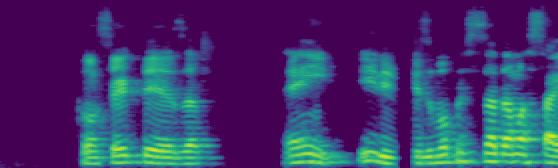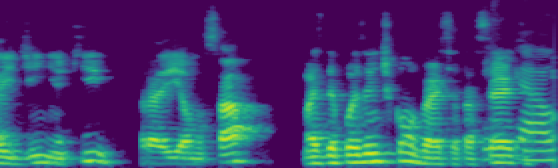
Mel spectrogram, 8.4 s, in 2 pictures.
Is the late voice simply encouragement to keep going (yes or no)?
no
